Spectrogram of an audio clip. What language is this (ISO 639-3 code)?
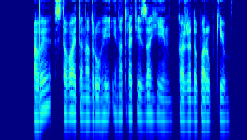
ukr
